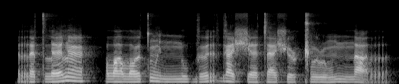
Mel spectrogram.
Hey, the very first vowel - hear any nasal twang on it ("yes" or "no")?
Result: no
